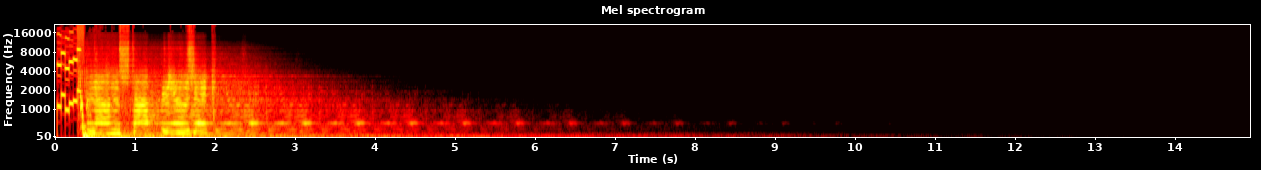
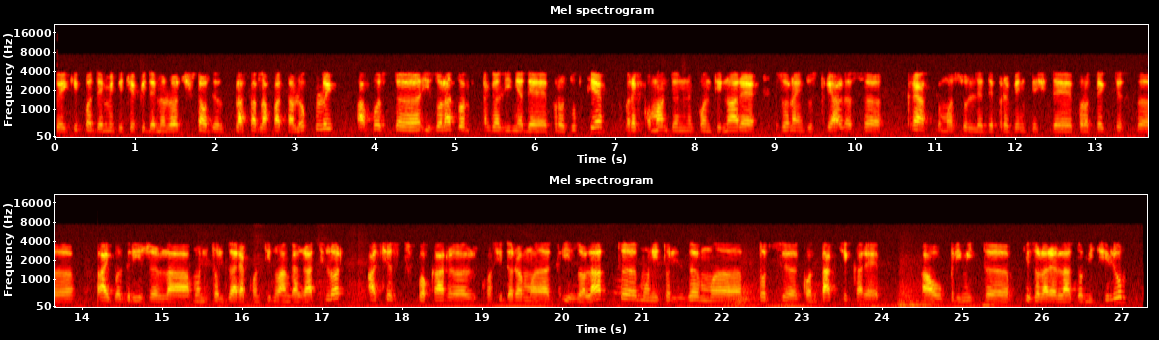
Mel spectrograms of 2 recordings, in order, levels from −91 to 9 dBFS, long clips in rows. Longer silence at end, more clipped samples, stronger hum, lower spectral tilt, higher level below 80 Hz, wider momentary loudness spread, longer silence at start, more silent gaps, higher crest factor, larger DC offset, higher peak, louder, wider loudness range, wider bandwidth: first, 10.45 s vs 0.3 s; neither; neither; first, -3 dB/octave vs 2 dB/octave; first, -32 dBFS vs -58 dBFS; first, 23 LU vs 13 LU; about the same, 0 s vs 0 s; neither; about the same, 20 dB vs 24 dB; neither; about the same, 0 dBFS vs 0 dBFS; first, -13 LUFS vs -23 LUFS; first, 24 LU vs 5 LU; first, over 20 kHz vs 7.6 kHz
